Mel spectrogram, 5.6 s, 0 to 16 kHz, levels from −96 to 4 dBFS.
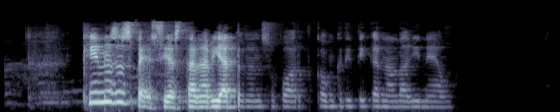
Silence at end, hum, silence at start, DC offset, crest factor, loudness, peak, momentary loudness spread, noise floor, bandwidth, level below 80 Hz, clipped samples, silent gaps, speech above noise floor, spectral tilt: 1.4 s; none; 0.85 s; under 0.1%; 20 dB; -16 LUFS; -2 dBFS; 25 LU; under -90 dBFS; 8 kHz; -66 dBFS; under 0.1%; none; over 70 dB; -3 dB/octave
